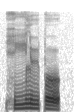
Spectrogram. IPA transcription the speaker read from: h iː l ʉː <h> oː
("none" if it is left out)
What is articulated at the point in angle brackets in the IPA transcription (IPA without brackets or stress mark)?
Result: p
